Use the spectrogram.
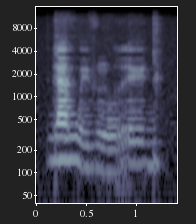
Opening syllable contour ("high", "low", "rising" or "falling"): high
